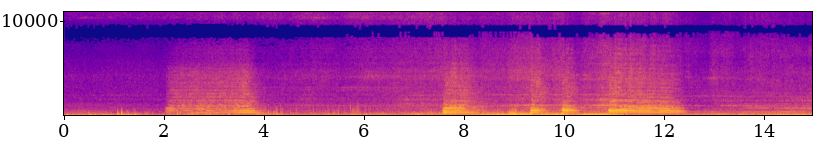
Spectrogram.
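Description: Freight locomotive air horn sounding a multi-note chord in grade-crossing blasts: one long blast about two seconds in, a group of shorter blasts around eight to ten seconds, then a final long blast. The lead unit is Florida East Coast GE ES44C4 No. 809. Under the horn the diesel locomotives rumble, louder as they come alongside near the end.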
